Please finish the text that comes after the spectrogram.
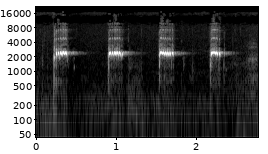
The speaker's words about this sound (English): I personally, unless they're mixed in with mallards, if we're calling just pennies, I will not blow reed call it a pintail. I don't think they like it. Uh, however, we have called a lot of pintails in with the whistle.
